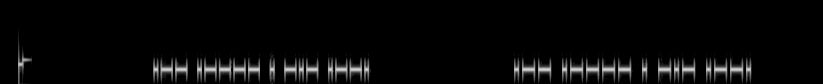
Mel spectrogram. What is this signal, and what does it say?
Morse code, heard as a keyed tone, about 32 wpm, 700 Hz. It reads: W1EKP W1EKP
